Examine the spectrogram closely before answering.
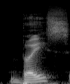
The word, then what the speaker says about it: Buys: bass website www the base is spelt b-u-y-s section 8 of the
